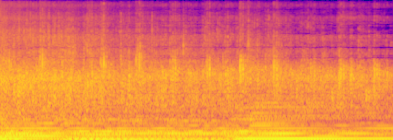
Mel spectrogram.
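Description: An audience claps steadily for several seconds, a dense wash of applause over a sustained, droning musical backdrop, fairly loud throughout with no clear voices.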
